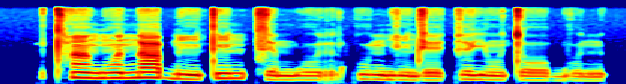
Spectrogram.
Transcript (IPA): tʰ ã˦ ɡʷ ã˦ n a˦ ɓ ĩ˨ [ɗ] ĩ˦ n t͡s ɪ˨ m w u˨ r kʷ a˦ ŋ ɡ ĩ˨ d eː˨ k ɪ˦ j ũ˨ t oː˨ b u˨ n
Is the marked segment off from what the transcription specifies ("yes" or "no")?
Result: yes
